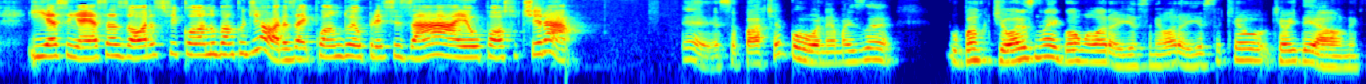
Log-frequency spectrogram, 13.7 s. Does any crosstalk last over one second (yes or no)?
no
